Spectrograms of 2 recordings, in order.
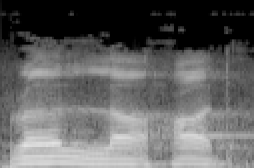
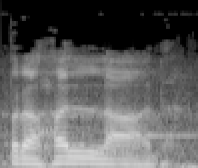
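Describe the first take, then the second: First: The l sound comes before the h sound. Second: The h sound comes before the l sound. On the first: The speaker calls it wrong. "कुछ प्रांत विशेष में प्रहलाद बोलते। ... ला पहले बोलते हैं, हा बाद में बोलते, ये गलत।" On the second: The speaker calls it right. "हकार पहले है लकार बाद में"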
